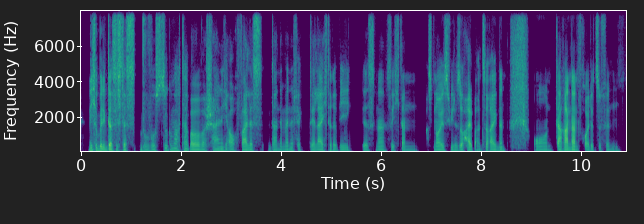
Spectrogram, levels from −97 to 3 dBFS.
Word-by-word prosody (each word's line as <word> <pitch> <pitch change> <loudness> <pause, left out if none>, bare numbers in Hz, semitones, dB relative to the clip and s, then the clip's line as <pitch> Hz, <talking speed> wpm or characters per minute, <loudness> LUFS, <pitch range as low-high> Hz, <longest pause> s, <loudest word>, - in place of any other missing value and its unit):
Nicht 140 +2 +5
unbedingt, 110 -5 +2
dass 105 -1 +7
ich 100 - +8
das 95 0 +4
bewusst 95 +2 0
so 140 - +1
gemacht 130 -1 -6
habe, 125 -5 -1
aber 95 0 +1
wahrscheinlich 105 +2 -1
auch, 105 +2 -4
weil 95 +1 +2
es 100 - +2
dann 100 -2 -6
im 95 - -10
Endeffekt 100 -1 -7
der 90 - -2
leichtere 95 -1 -1
Weg 100 +1 -7 0.2
ist, - - -5
ne, 95 +2 -5
sich - - -7
dann 90 +1 -7 0.2
was - - -2
Neues 100 +1 +1
wieder 100 +1 -6
so 100 - 0
halb - - +3
anzueignen 105 +6 -1 0.6
und 95 +1 -7
daran 100 +2 +6
dann 95 -2 +5
Freude - - -3
zu - - -1
finden. 105 +4 -12
100 Hz, 200 wpm, -31 LUFS, 95-105 Hz, 0.6 s, ich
